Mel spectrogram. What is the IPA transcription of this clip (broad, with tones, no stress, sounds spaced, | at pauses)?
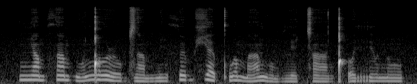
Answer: ɲ ã˦ b θ ã˦ b ɡʷ ə̃˨˦ ŋ͡ǃ ʊ˦ ɹ ʊ˨ b z ã˨ b n i˨ θ ø˦ b ç ɛ˦˨ kʷʼ ɐ˦ m ã˨˦ ɡʷ ə̃˨ b lʲ ə˨ c ã˨ ǃʼ ʊ˦ rʲ u˦ n ũ˦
